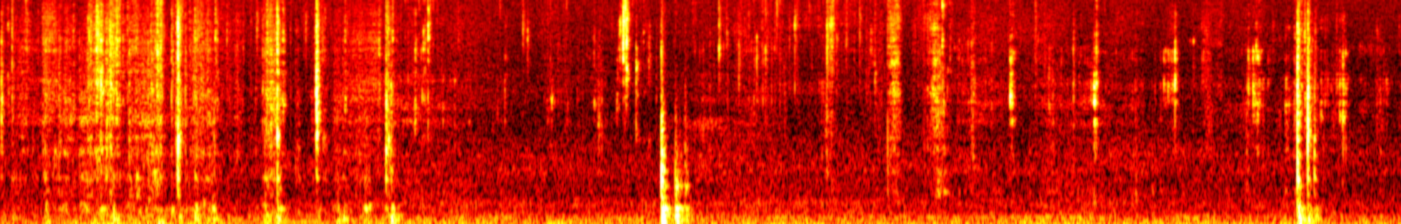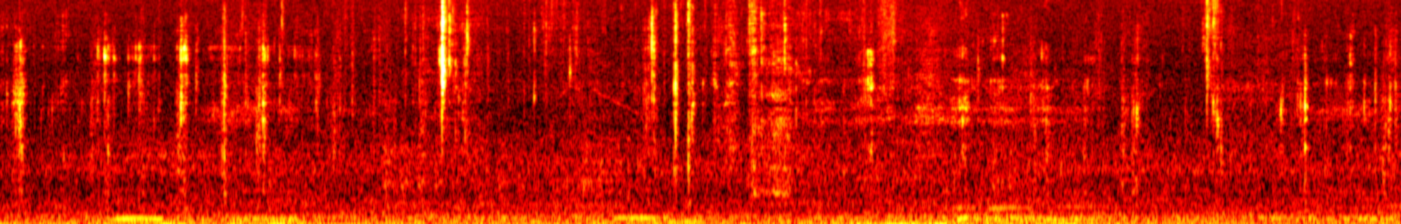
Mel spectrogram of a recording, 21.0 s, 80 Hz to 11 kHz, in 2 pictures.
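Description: Close-miked chewing and mouth sounds of someone eating a crispy fried chicken sandwich, with small clicks and crackles of the food and wrapper. A few sharper clicks stand out, the loudest about 5 and 10 seconds in. A steady low hum runs underneath.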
